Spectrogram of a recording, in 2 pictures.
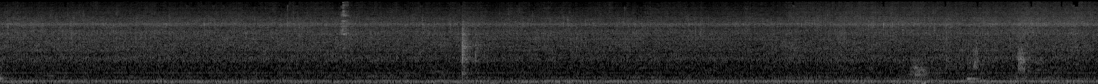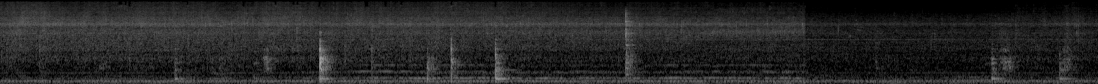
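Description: Quiet, steady sizzle of ginger garlic paste frying in a pan, with occasional scrapes and taps of a spoon stirring, close by and without talk.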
